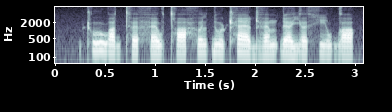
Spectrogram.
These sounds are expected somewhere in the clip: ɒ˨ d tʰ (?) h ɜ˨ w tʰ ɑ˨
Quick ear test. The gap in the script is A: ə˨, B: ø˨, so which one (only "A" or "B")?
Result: A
